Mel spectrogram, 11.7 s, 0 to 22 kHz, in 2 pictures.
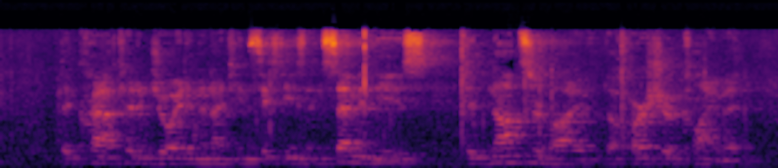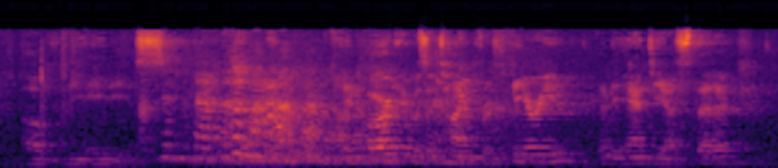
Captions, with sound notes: that craft had enjoyed in the 1960s and '70s did not survive the harsher climate of the '80s. (audience laughs) In part, it was a time for theory and the anti-aesthetic,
